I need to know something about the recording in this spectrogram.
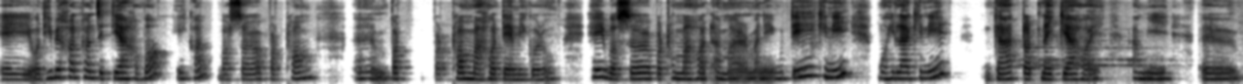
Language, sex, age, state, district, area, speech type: Assamese, female, 60+, Assam, Dibrugarh, urban, spontaneous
